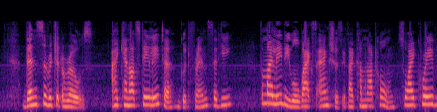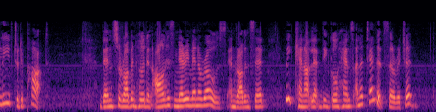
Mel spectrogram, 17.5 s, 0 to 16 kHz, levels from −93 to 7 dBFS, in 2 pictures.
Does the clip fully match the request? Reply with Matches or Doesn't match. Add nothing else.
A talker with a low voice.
Doesn't match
